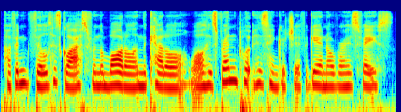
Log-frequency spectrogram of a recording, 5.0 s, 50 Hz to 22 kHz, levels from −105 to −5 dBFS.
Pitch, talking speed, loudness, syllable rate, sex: 215 Hz, 240 wpm, -17 LUFS, 6.0 syllables/s, female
